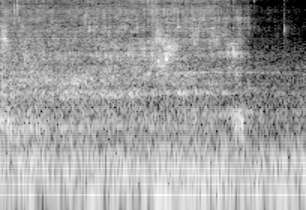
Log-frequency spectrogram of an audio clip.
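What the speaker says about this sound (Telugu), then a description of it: "ఇప్పుడు కాచి చల్లారి పెట్టిన నీళ్లు పోసేయండి సరిపడా మునిగేటట్టు" Boiled and cooled water poured over gooseberries in a container, a faint steady trickle and splash lasting a couple of seconds, heard alone at low volume.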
